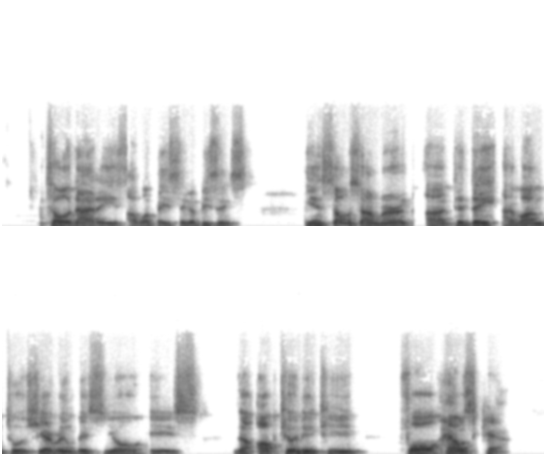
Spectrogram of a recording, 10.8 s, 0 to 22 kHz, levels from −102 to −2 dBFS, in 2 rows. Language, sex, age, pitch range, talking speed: Spanish, male, 60-79, 135-170 Hz, 125 wpm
